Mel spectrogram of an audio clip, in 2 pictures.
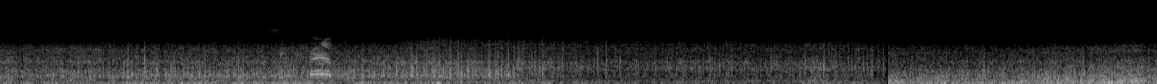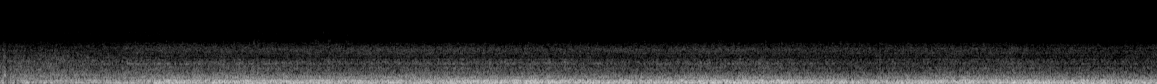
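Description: Road and wind noise of a car driving along, with a faint brief pitched sound about three seconds in. About nine seconds in it cuts to a louder, deeper rumble that grows again a few seconds later and holds steady.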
